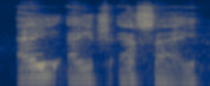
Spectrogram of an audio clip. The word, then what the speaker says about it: Ahsa: It's Ahsa. And her last name, I've still not really fully decided how it would be pronounced.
